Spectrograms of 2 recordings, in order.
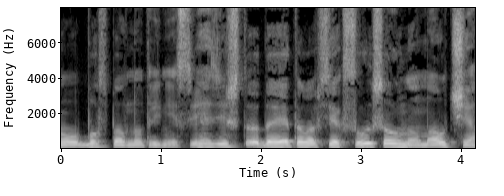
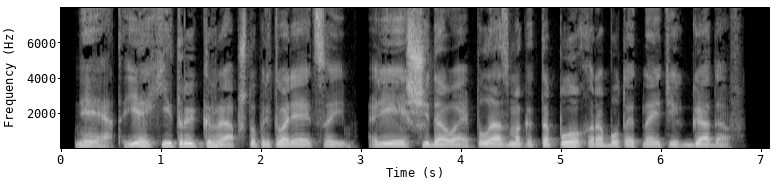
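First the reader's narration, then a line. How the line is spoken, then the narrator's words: Growled. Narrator (Russian): Рыкнул Сергей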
